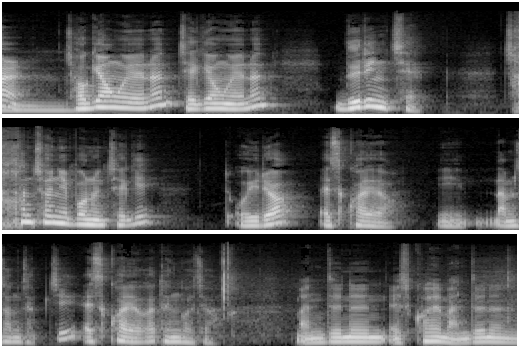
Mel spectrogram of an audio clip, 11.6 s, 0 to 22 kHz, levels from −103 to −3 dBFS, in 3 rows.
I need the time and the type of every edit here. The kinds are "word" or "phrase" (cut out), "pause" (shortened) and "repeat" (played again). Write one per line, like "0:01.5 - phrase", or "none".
none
